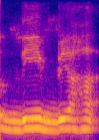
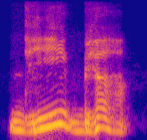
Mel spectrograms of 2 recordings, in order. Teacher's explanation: धीभ्य सब लोग इसका ध्यान रखें, क्योंकि दोनों ही वर्ण महाप्राण वाले हैं। ध और भा यानी इनमें अधिक प्राण का प्रयोग होगा उच्चारण करते समय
